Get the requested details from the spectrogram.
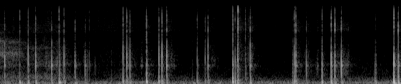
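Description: A flat, hollow, printed cardboard retail box for G.Skill RAM memory, held close to the mic, is tapped and scratched with fingernails. It makes a quick, irregular series of sharp, dry clicks and taps with a dull, hollow low thump beneath them and faint scratchy rustling between. Each tap dies away almost instantly.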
